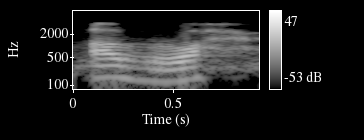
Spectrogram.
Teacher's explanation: Ra has a Fatha, both of them, therefore they are pronounced with a full mouth.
